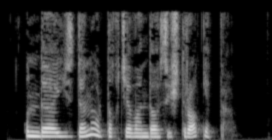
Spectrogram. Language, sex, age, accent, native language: Uzbek, female, 18-24, Toshkent shahri, Uzbek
